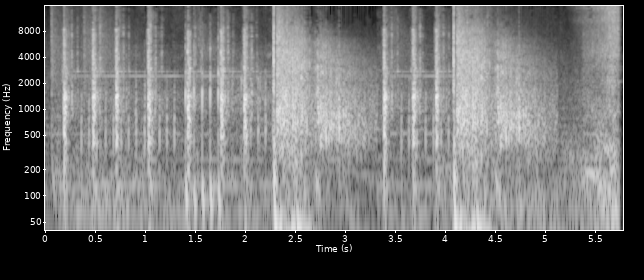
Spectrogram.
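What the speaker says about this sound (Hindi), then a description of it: "थाने के सामने अंधाधुंध फायरिंग। स्कॉर्पियो सवार 7 लोगों पर ताबड़तोड़ फायरिंग।" Rapid volleys of gunfire ring out in front of a police station in Haryana, where seven men in a Scorpio fire indiscriminately, about 30 rounds in total. The shots are loud, sharp and clustered in bursts, with dense crackling stretches between them.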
